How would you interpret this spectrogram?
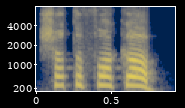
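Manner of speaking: high, loud mock outrage; annoyed fans. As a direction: yell it like an exasperated heckler. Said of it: "it's ticking people off because they're like".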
